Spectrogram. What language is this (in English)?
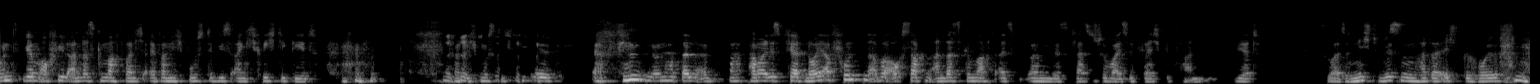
German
